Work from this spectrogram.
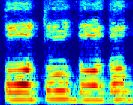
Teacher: আর তারপরে আছে দন্ত, ত ত দ দ দন্তন্য, এগুলো উচ্চারণ করার সময় দাঁত, দন্ত মানে দাঁত, আমাদের জিহ্বাকে দাঁতের গোড়ায় হিট করে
